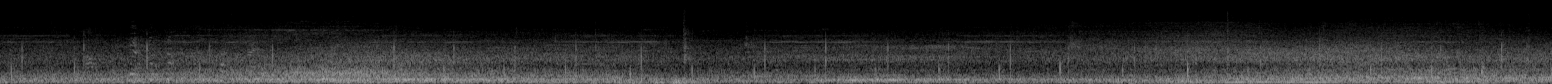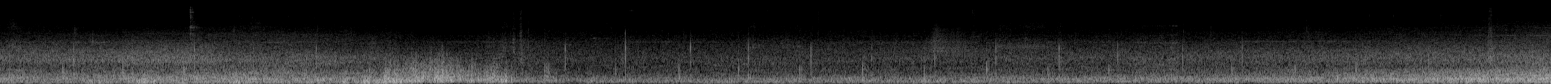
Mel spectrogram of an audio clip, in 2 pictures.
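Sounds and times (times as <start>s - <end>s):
footstep clicks: 0.0s - 29.4s
road traffic: 0.0s - 31.0s
faint voices: 0.5s - 5.2s.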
